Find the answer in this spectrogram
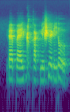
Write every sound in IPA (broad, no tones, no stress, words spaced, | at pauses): ɽæpæj ɖokɑkɳis ɳeɽi ɾo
